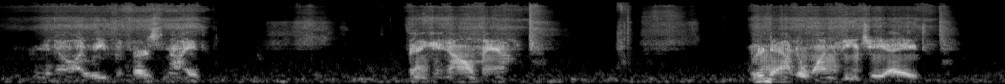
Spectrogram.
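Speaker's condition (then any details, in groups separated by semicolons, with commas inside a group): Laryngectomy; no vocal cords, 6.5 days intensive care, 32 days in hospital without food or water; esophageal speech, presses on neck daily to talk, rattles esophagus like vocal cords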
